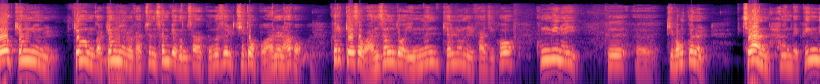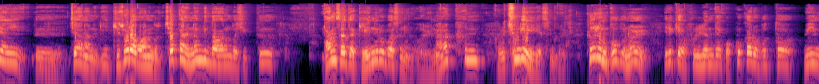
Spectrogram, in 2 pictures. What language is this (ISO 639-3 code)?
kor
